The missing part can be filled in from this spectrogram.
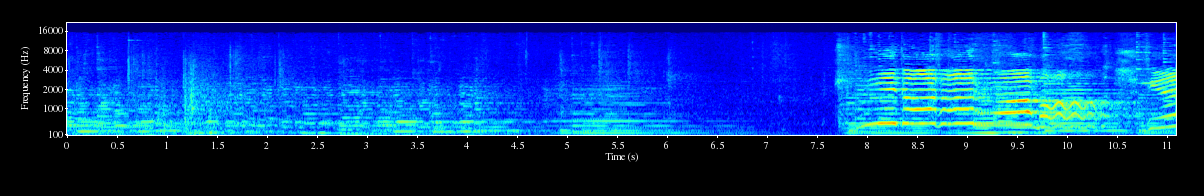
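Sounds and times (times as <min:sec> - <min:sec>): low continuo strings: 0:00.0 - 0:10.8
opera singer with vibrato: 0:07.7 - 0:11.0.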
